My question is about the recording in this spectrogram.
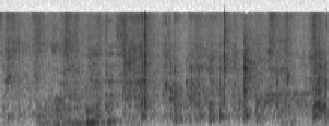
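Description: Paper rustling and crinkling in irregular small crackles as a folded paper gift wrapping and card are unwrapped by hand, with a short low hum a little over a second in.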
